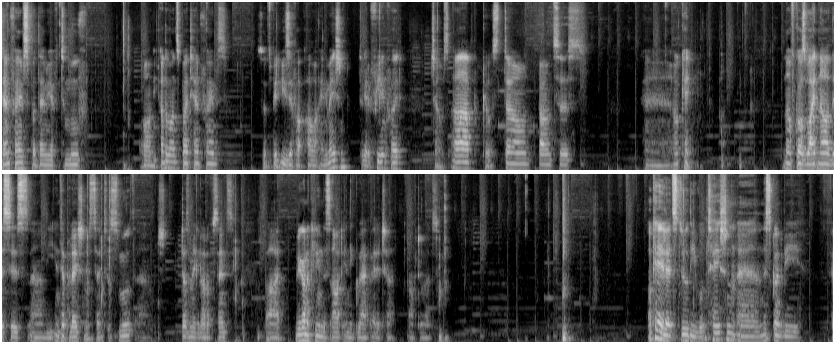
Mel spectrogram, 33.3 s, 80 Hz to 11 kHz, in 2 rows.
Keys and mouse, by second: 0.1-1.1 drag, 2.4 g, 3.9 click, 5.3-13.3 drag, 14.4 middle click, 16.9 click, 18.6 space, 19.7 middle click, 21.4-21.7 shift+middle drag, 25.4 space, 30.4 middle click, 30.5 click, 31.2-31.9 drag, 33.1-33.2 drag.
